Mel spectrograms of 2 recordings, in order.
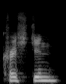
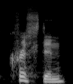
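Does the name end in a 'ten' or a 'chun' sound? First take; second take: chun; ten. First: The name ends with a 'chun' sound. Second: The name ends with a clear 'ten' sound. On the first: The speaker calls it wrong. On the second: The speaker calls it right. "It is Kristen"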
